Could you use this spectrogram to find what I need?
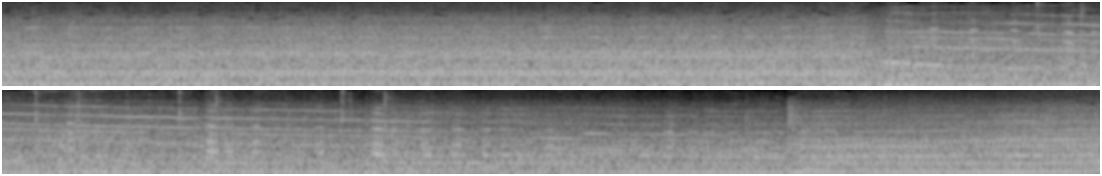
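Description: A racing car engine roars at high revs, its pitch sliding down as the gears shift down.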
